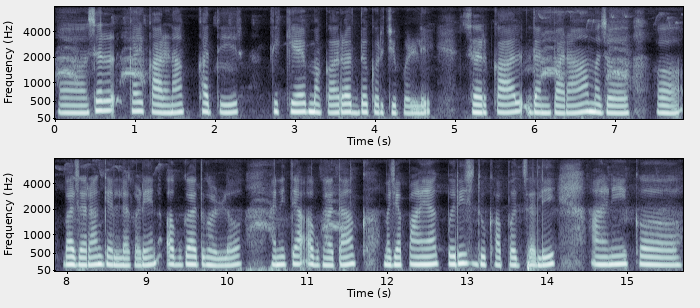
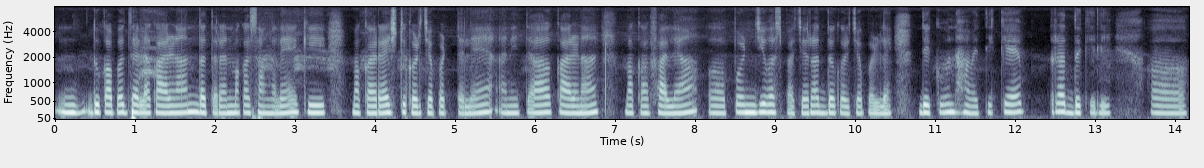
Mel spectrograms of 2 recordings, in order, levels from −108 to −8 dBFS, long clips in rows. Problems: constant background noise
